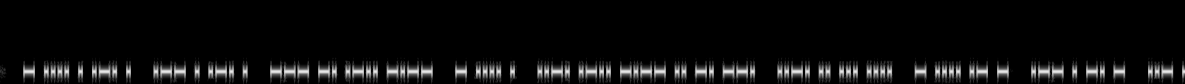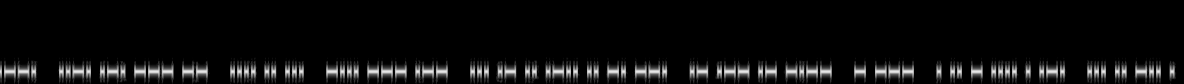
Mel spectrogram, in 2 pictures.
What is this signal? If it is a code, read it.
Morse code, heard as a keyed tone, about 34 wpm, 600 Hz. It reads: THERE WERE ONLY THE FLYING FISH THAT WENT UP FROM HIS BOW SAILING AWAY TO EITHER SIDE
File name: the old man and the sea 2 35wpm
